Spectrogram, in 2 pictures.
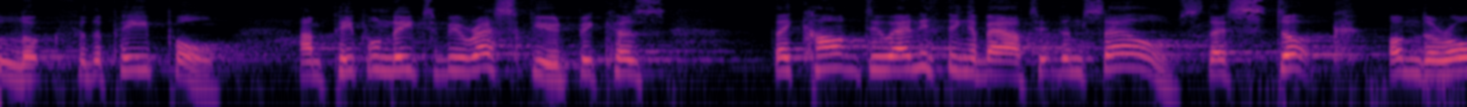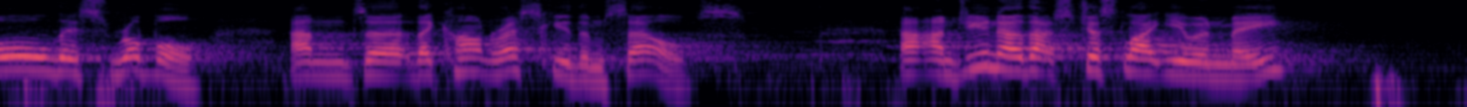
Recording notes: This was a family service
